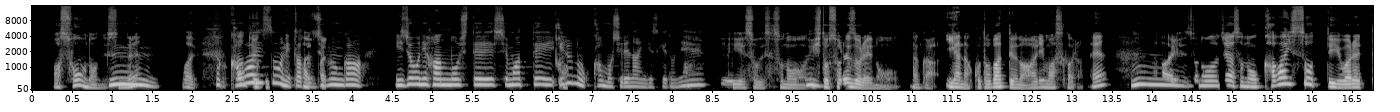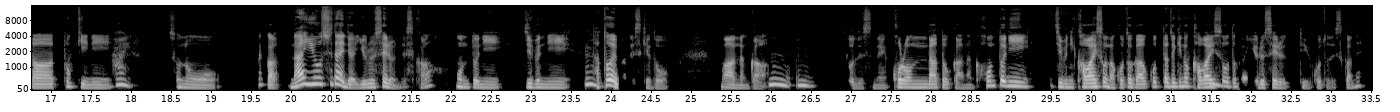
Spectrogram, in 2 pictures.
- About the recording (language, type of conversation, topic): Japanese, advice, 友人の一言で自信を失ってしまったとき、どうすればいいですか？
- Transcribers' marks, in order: none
